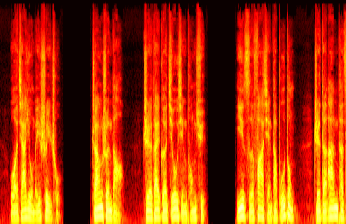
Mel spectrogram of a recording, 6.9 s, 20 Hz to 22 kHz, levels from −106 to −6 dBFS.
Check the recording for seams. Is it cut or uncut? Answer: cut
